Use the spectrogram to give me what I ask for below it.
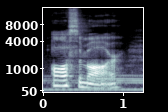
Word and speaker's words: Aasimar: let's get started now the official way to pronounce Asmar is wait for it Asar aamar but I feel like an idiot saying it like that so I'm just going to say asamar and they are descended from a Celestial being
